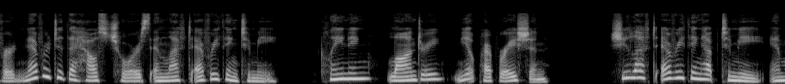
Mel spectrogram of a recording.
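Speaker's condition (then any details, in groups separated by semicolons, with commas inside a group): No condition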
